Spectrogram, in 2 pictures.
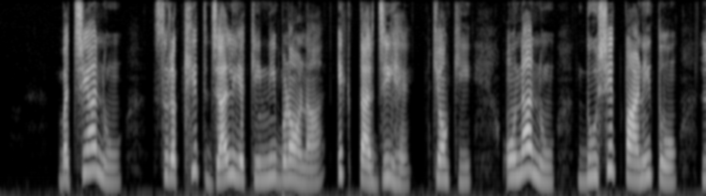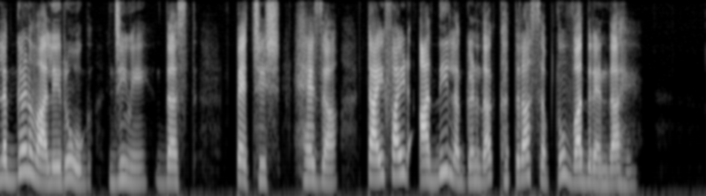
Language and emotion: Punjabi, neutral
